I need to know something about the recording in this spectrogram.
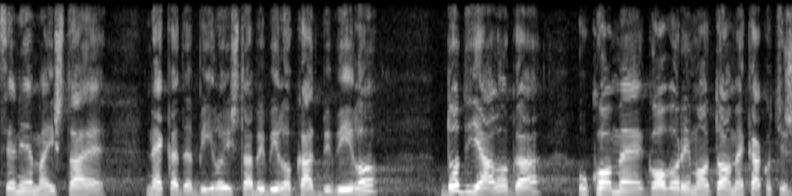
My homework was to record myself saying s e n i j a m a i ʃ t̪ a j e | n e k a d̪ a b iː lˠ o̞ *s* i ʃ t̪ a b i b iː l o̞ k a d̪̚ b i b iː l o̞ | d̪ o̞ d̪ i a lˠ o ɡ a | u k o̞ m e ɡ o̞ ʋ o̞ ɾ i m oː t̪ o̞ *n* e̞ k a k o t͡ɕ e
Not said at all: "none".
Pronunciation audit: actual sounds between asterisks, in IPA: none, m

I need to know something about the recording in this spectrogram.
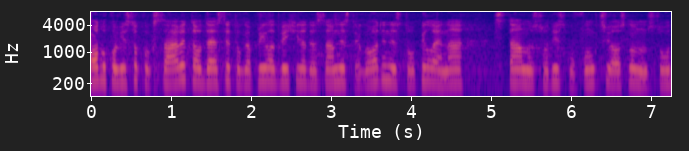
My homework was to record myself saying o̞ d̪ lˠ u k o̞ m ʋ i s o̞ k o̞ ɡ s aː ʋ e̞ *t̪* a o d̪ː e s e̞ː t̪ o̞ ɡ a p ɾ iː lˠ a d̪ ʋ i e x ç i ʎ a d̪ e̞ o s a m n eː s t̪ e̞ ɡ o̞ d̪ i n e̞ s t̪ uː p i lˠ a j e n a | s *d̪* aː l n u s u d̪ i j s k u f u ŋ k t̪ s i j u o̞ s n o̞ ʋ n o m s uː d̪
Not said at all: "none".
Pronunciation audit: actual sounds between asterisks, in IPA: t̪, t̪

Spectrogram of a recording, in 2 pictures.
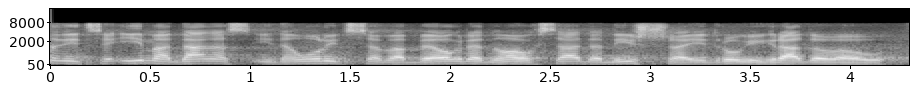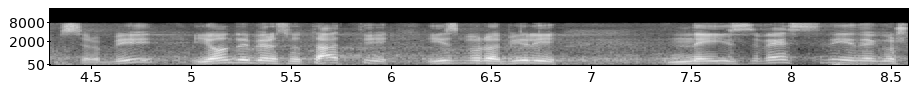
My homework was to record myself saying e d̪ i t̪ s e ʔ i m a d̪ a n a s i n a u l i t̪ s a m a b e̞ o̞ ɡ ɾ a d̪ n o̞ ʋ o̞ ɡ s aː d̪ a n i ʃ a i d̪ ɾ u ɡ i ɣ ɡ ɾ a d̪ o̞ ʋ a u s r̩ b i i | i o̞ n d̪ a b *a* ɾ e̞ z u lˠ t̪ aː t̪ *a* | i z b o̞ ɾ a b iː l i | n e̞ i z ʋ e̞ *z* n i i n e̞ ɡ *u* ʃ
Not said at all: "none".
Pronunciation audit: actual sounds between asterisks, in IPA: i, i, s, o

